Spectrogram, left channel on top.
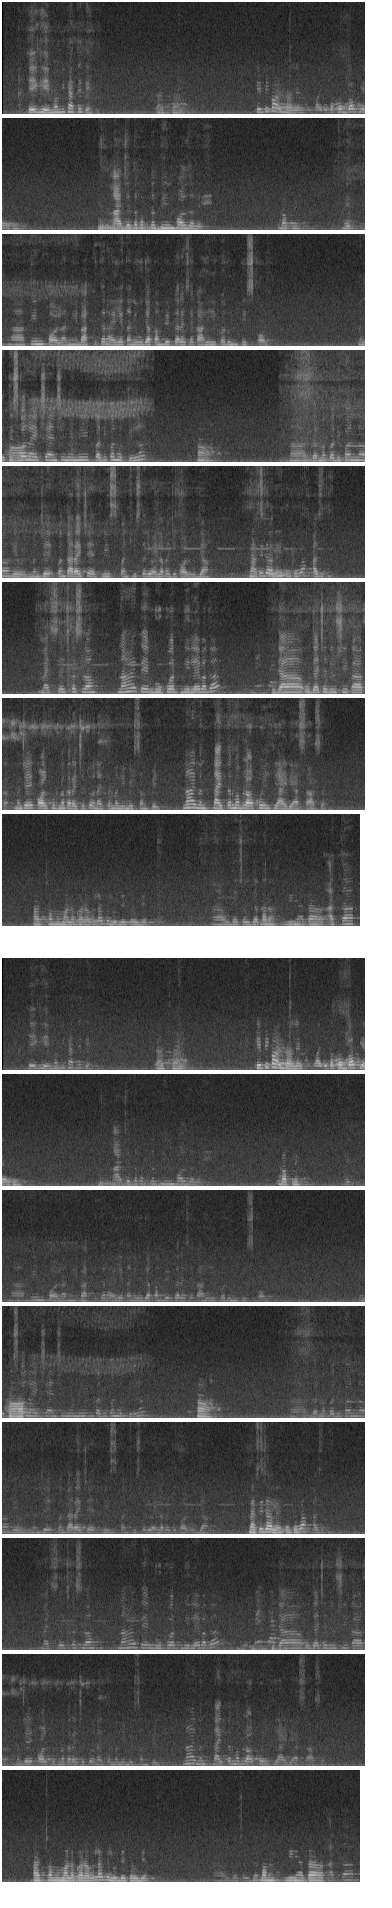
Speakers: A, on the left (about 45°); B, on the right (about 35°).
A: हे घे मंग मी खांते ते
B: अच्छा किती कॉल झाले माझे तरं खूपचं बाकी आहे अजूंन.
A: माझे तरं फक्तं तीनं कॉल झालेत.
B: बापरे
A: हे हां तीनं कॉल आणि बाकी तरं राहिलेत आणि उद्यां कम्प्लीट करायचंय कांहींही करूंन तिस कॉल म्हणजे
B: हा
A: तिस कॉल नाहीं एक श्यानशी मिनीटं कधीं पणं होतील नां
B: हां.
A: हां तरं मंग कधीं पणं हे होईल म्हणजे पणं करायचे आहेतं वीस, पंचवीस तरी व्हांयला जे कॉल उद्यां
B: मेसेज
A: आंज करीन
B: आलाय का तुला?
A: आंज मेसेज कसंला नाहीं ते ग्रुपवरं दिलंय बघां
B: ते च्यांम
A: त्यां उद्यांच्या दिवशी कां कां म्हणजे कॉल पूर्ण करायचे तो नाहींतरं मंग लिमिट संपेल नाहीं नंत नाहींतरं मंग ब्लॉक होईल ती आयडिया असं असतं
B: अच्छा मंग मलां करावं लागेल उद्यांच्या उद्यां
A: हम्मं हां उद्यांच्या उद्यां करां
B: मग मी आता
A: आंता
